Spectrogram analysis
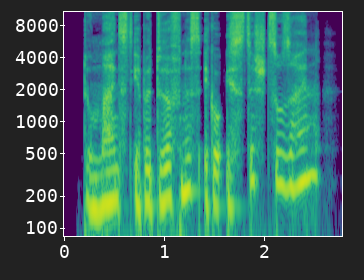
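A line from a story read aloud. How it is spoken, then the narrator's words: Hissed. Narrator (German): zischte Phoebe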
